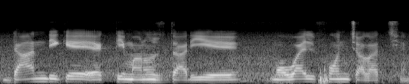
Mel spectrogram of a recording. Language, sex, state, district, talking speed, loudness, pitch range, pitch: Bengali, male, West Bengal, Alipurduar, 100 wpm, -14 LUFS, 110-125 Hz, 115 Hz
